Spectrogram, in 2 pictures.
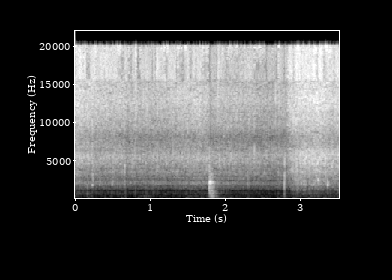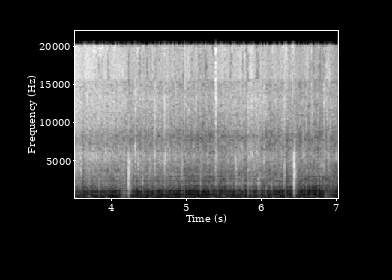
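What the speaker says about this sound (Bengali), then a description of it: "রসুনটা একটু ভাজা হয়ে গেছে" Garlic and nigella seeds fry in hot oil with a steady, crackling sizzle throughout, broken by a few sharp spatula clinks and a brief louder hiss.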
